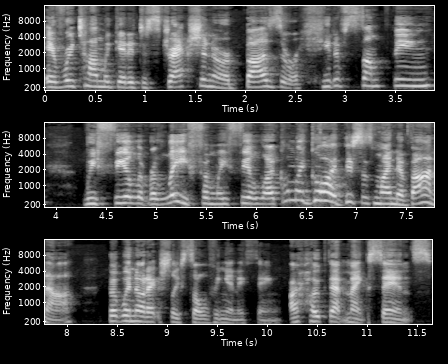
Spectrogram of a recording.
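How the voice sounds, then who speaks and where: A woman's fairly high voice in an Australian accent, moderate in pace, with lively intonation. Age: 50s. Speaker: recovery coach. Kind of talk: live Q&A. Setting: livestream. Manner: casual, chatty.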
